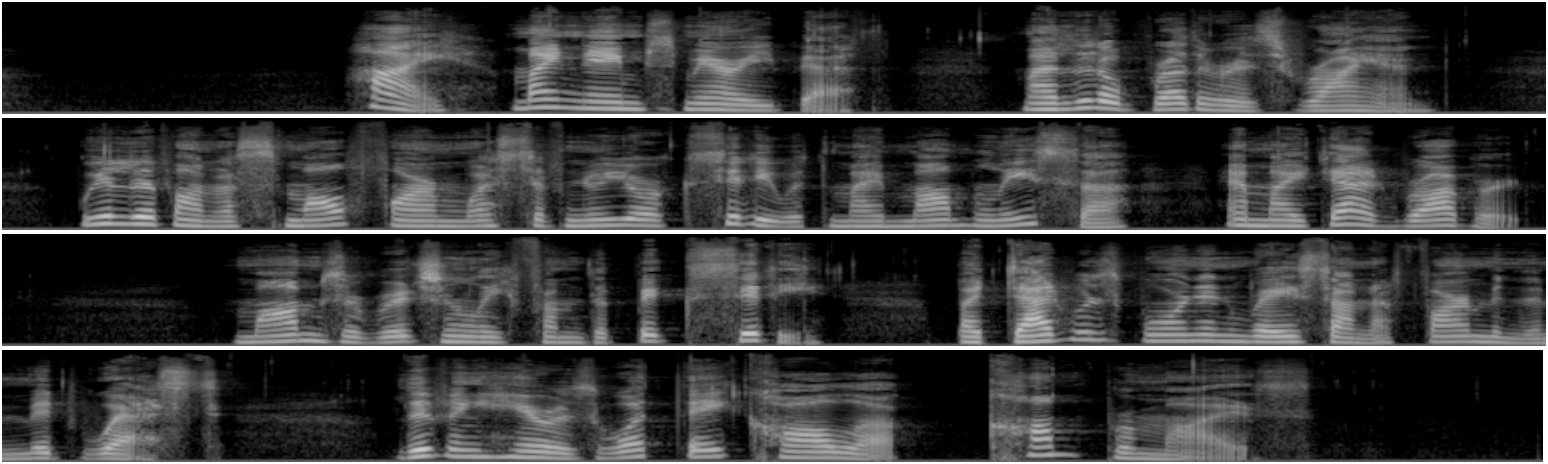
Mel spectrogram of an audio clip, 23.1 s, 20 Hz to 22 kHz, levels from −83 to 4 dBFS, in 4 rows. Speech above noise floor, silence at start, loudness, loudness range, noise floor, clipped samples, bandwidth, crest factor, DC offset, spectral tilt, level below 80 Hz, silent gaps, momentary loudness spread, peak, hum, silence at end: 28 dB; 1.3 s; -26 LUFS; 3 LU; -54 dBFS; under 0.1%; 19 kHz; 24 dB; under 0.1%; -3 dB/octave; -54 dBFS; none; 12 LU; -2 dBFS; none; 0.9 s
